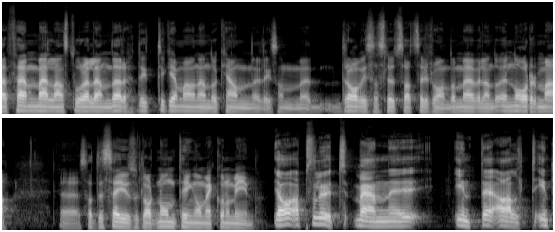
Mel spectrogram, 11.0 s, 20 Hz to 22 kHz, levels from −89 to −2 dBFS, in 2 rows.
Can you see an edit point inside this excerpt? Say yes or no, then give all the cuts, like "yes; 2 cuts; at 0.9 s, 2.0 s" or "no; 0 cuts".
yes; 1 cut; at 8.2 s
